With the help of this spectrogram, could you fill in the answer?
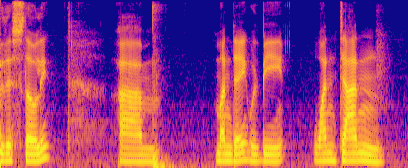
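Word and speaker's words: วันจันทร์: The spelling is required, but you just finish on the N.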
